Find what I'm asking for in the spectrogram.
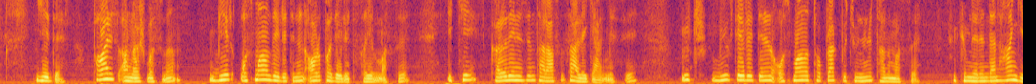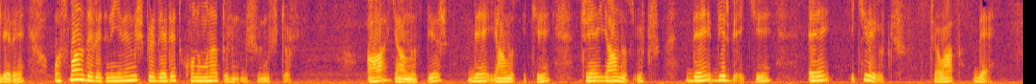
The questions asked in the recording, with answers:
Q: hükümlerinden hangileri Osmanlı Devleti'ni yenilmiş bir devlet konumuna düşürmüştür?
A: Cevap B.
